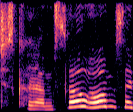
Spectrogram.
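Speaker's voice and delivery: mock hysterical sobbing like a child. Retelling a homesick camper's words: imitating hysterical crying. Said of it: "she was hysterical crying".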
